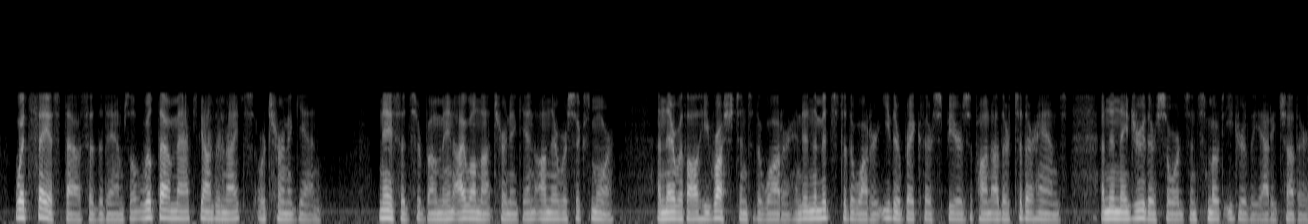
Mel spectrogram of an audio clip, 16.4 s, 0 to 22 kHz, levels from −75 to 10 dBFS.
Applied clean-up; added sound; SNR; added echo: neural separator model SepFormer DNS4.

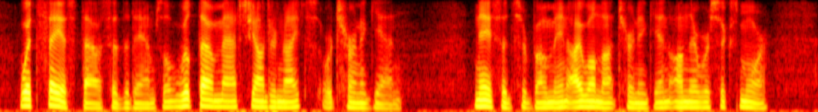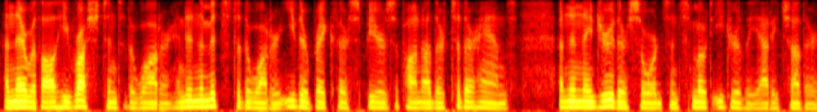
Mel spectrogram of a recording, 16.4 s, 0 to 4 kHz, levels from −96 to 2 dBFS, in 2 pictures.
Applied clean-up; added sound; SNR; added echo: neural separator model SepFormer WHAM!.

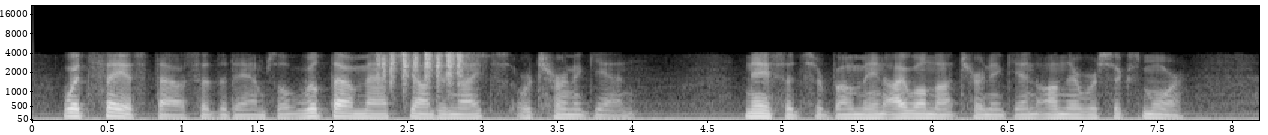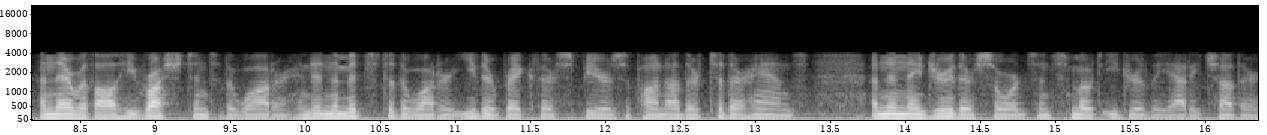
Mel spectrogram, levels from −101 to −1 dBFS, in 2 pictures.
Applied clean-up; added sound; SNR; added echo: none; Tambourine; 3 dB; none.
